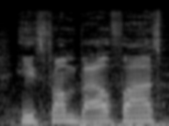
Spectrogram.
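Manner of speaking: ordinary talk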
